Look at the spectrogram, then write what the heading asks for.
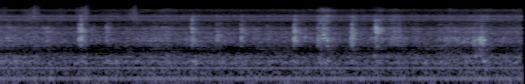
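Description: Faint, irregular soft clicks and ticks of eating, mouth sounds and food being handled, over a low steady hum.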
